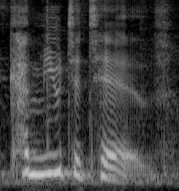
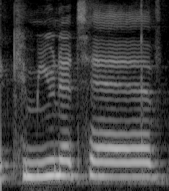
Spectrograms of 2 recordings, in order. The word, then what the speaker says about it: commutative: the next one is commutative I've I've gotten some interesting answers for this people say communitive community like it's it's interesting so this is the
